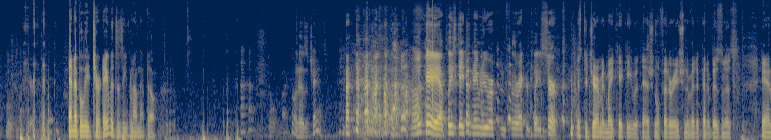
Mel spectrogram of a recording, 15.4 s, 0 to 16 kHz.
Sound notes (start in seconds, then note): 9.1 laughter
